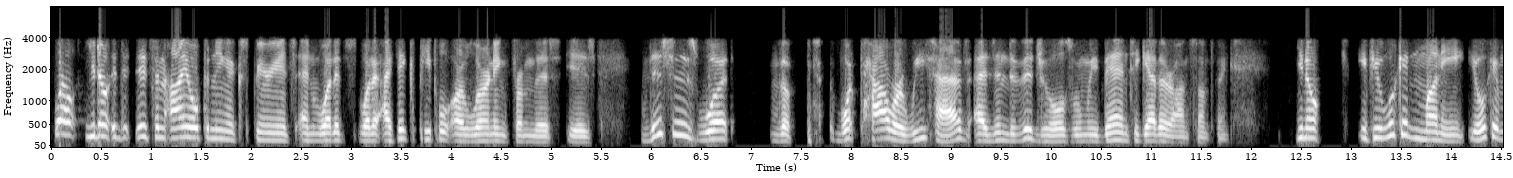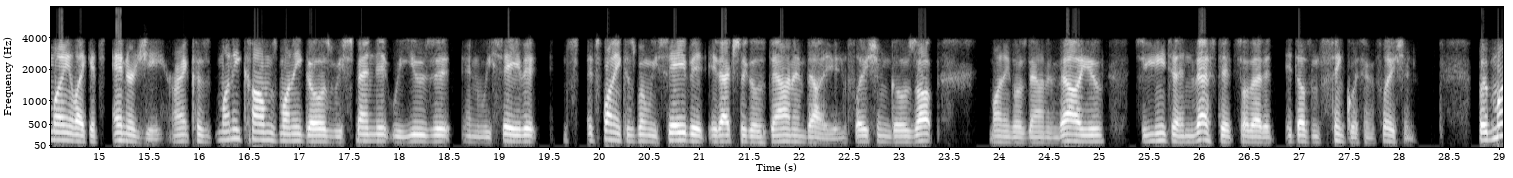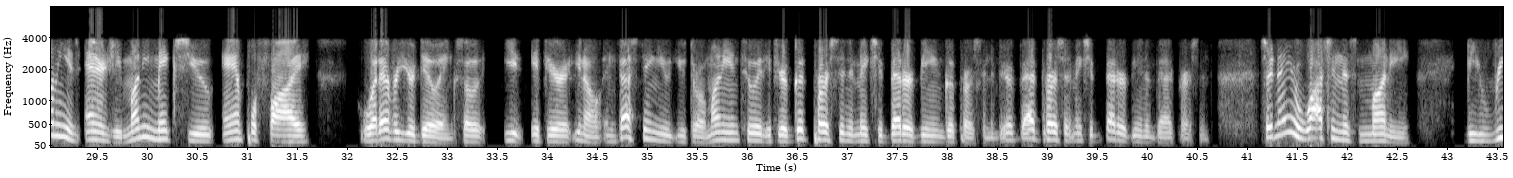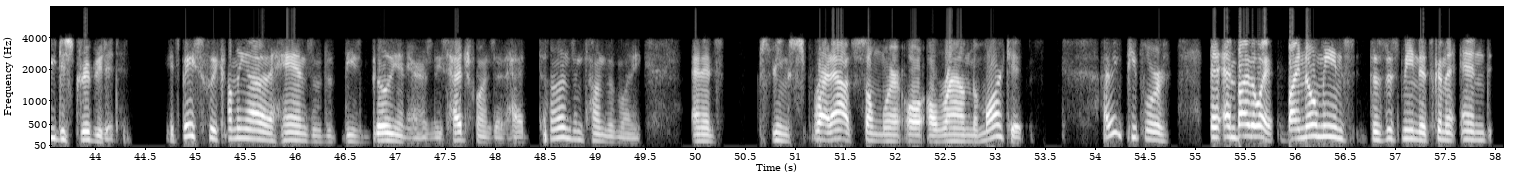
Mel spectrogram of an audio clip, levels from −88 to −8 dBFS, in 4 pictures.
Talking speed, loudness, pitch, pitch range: 220 wpm, -14 LUFS, 145 Hz, 130-175 Hz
